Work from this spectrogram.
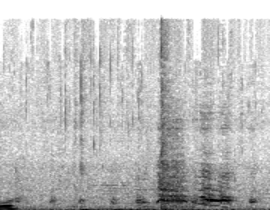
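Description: Chickens cluck close by in a rural yard while a rooster crows. The sound is a short, busy run of clucks and calls with a louder crow partway through.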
